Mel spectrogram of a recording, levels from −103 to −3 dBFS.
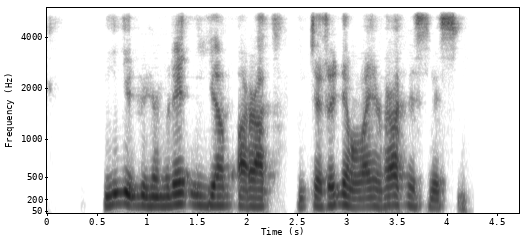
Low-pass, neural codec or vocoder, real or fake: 5.4 kHz; codec, 24 kHz, 1 kbps, SNAC; fake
